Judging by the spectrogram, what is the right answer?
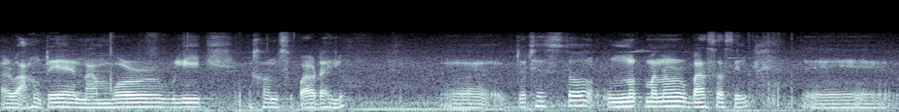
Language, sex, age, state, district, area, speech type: Assamese, male, 30-45, Assam, Golaghat, urban, spontaneous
